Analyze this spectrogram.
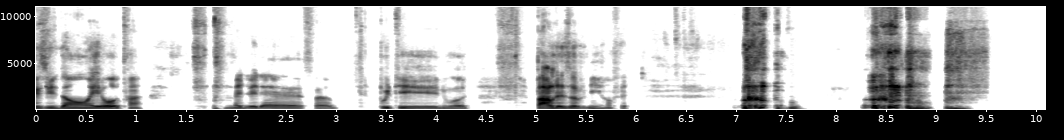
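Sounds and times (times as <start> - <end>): man clearing throat and coughing: 7.0 - 9.6.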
